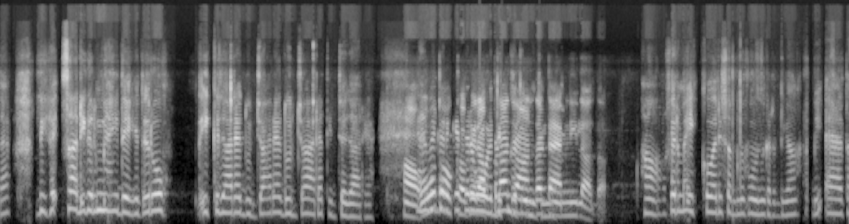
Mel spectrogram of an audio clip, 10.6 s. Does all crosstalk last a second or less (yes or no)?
no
